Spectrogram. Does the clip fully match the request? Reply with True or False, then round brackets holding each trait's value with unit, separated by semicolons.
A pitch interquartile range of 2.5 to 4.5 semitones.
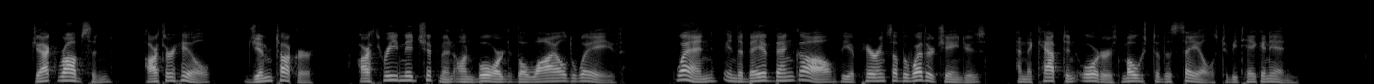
False (5.6 semitones)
